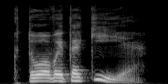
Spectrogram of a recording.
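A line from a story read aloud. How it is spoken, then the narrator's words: Menacing voice. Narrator (Russian): грозным голосом поинтересовался змеелюд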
